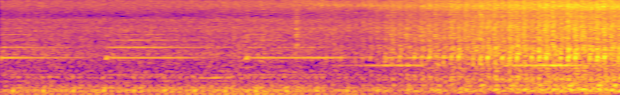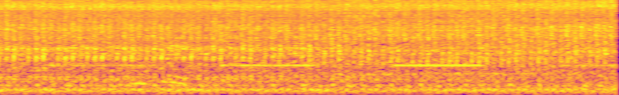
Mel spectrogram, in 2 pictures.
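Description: A freshly rebuilt Hyundai Santa Fe engine idles steadily and then revs up to a louder, rougher running tone, close by and continuous.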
